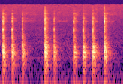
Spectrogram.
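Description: Faint, uneven taps of a stylus pen tip on the glass of an interactive display while handwriting: about eight light clicks as the characters are written.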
